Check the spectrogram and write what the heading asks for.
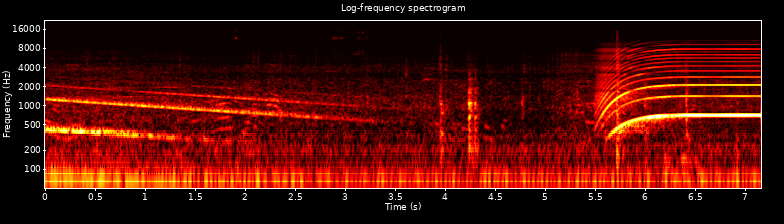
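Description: Fire truck siren winding down in a long falling tone, then about five and a half seconds in winding quickly back up to a steady high wail, heard from inside the truck's cab. The truck's engine rumbles low underneath.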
